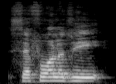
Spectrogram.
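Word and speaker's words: psephology: speak about silent P, the letter P is not pronounced at the end, the beginning of many words using the combination of PS, PT and PN. So with the combination of the letters S, T and N, whenever you just speak about, then P becomes the silent letter, like Psalm, Cephology, and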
